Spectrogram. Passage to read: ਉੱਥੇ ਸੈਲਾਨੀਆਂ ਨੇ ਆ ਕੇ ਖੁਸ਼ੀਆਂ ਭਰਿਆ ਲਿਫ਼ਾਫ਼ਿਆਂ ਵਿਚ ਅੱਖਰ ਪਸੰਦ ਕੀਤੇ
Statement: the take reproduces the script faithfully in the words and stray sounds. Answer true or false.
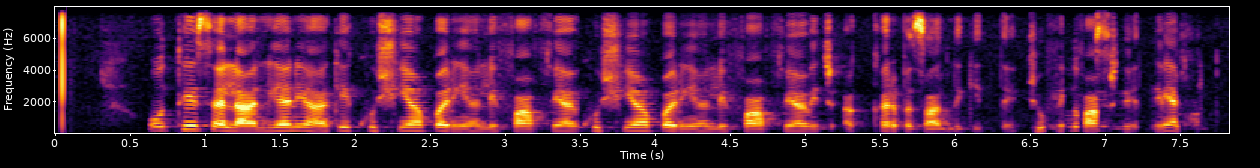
false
